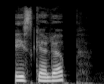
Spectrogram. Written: escalope

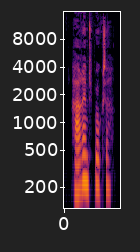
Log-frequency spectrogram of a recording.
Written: haremsbukser

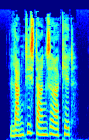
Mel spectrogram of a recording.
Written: langdistanceraket

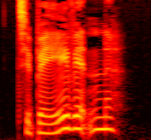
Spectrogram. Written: tilbagevendende

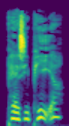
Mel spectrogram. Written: percipere

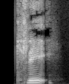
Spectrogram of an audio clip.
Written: klæg

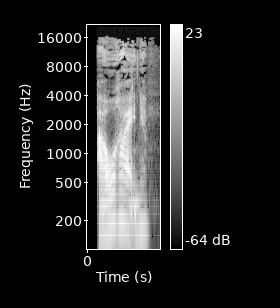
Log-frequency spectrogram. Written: afregne

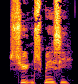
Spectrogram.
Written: SYNET

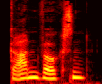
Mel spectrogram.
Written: granvoksen

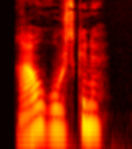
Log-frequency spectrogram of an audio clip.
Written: ravruskende

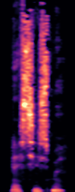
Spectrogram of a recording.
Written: nazisme

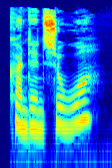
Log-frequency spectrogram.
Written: kondensor

